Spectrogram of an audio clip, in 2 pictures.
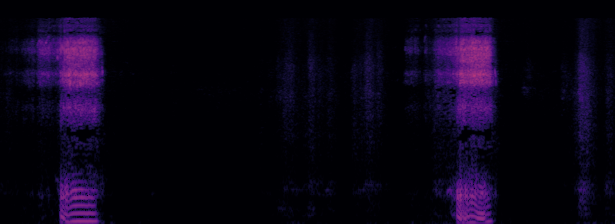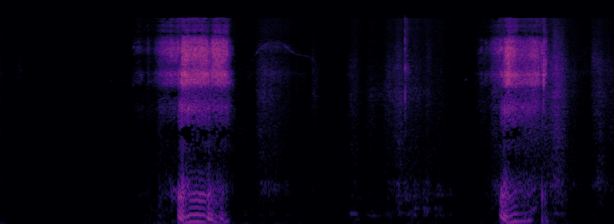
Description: Boujee snoring during his nap! #kingcharlescavalier #sleepydog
